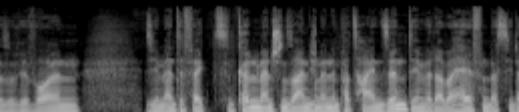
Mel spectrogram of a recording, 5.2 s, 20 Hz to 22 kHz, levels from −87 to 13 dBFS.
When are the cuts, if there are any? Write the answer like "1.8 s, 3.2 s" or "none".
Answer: 3.1 s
